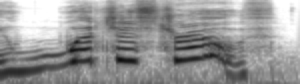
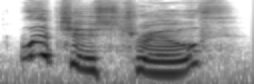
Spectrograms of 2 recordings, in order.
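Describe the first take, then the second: First: High, slow sing-song. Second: Said in the usual way. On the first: Shown as a demonstration.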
